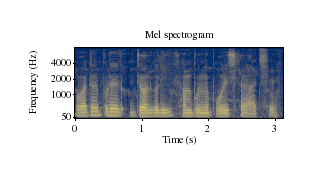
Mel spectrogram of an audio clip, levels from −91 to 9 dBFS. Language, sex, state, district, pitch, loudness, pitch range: Bengali, male, West Bengal, Cooch Behar, 125 Hz, -19 LUFS, 120-135 Hz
